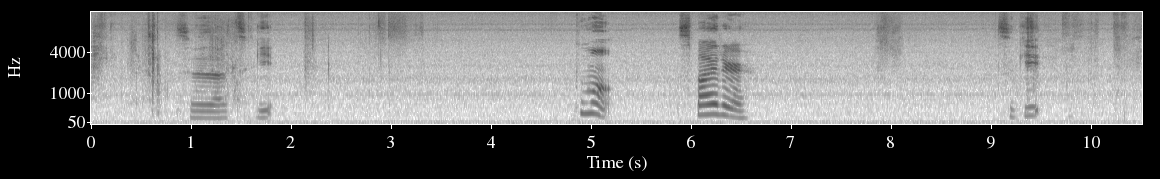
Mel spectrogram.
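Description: A young woman speaks in short, lively bursts close to a microphone.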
